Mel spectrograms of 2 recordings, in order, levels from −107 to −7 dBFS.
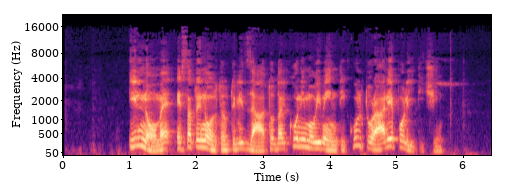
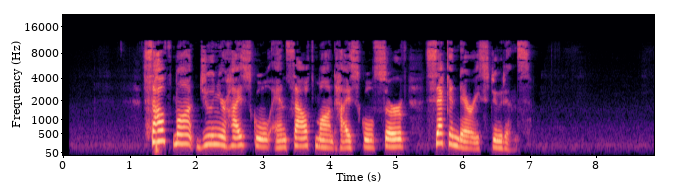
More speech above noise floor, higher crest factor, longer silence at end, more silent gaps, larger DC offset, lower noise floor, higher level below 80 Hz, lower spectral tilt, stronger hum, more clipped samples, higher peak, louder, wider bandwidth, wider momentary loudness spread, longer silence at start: second, 41 dB vs 47 dB; second, 16 dB vs 22 dB; second, 0.75 s vs 1.9 s; neither; neither; second, -57 dBFS vs -68 dBFS; first, -50 dBFS vs -66 dBFS; first, -6.5 dB/octave vs -4.5 dB/octave; neither; neither; about the same, 0 dBFS vs -2 dBFS; first, -16 LUFS vs -22 LUFS; first, 13.5 kHz vs 11.5 kHz; second, 13 LU vs 17 LU; second, 1 s vs 1.2 s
